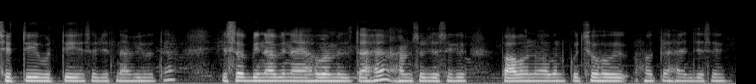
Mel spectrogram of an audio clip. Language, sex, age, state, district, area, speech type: Hindi, male, 18-30, Bihar, Muzaffarpur, rural, spontaneous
